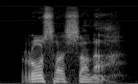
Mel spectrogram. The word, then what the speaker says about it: Rosh Hashanah: Is that now correct, Herman? Herman said to me this morning's pronunciation was wrong. Sê vir ons gou daai, Herman, skryf ons uit. Rosh Hashanah. Let's say that.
